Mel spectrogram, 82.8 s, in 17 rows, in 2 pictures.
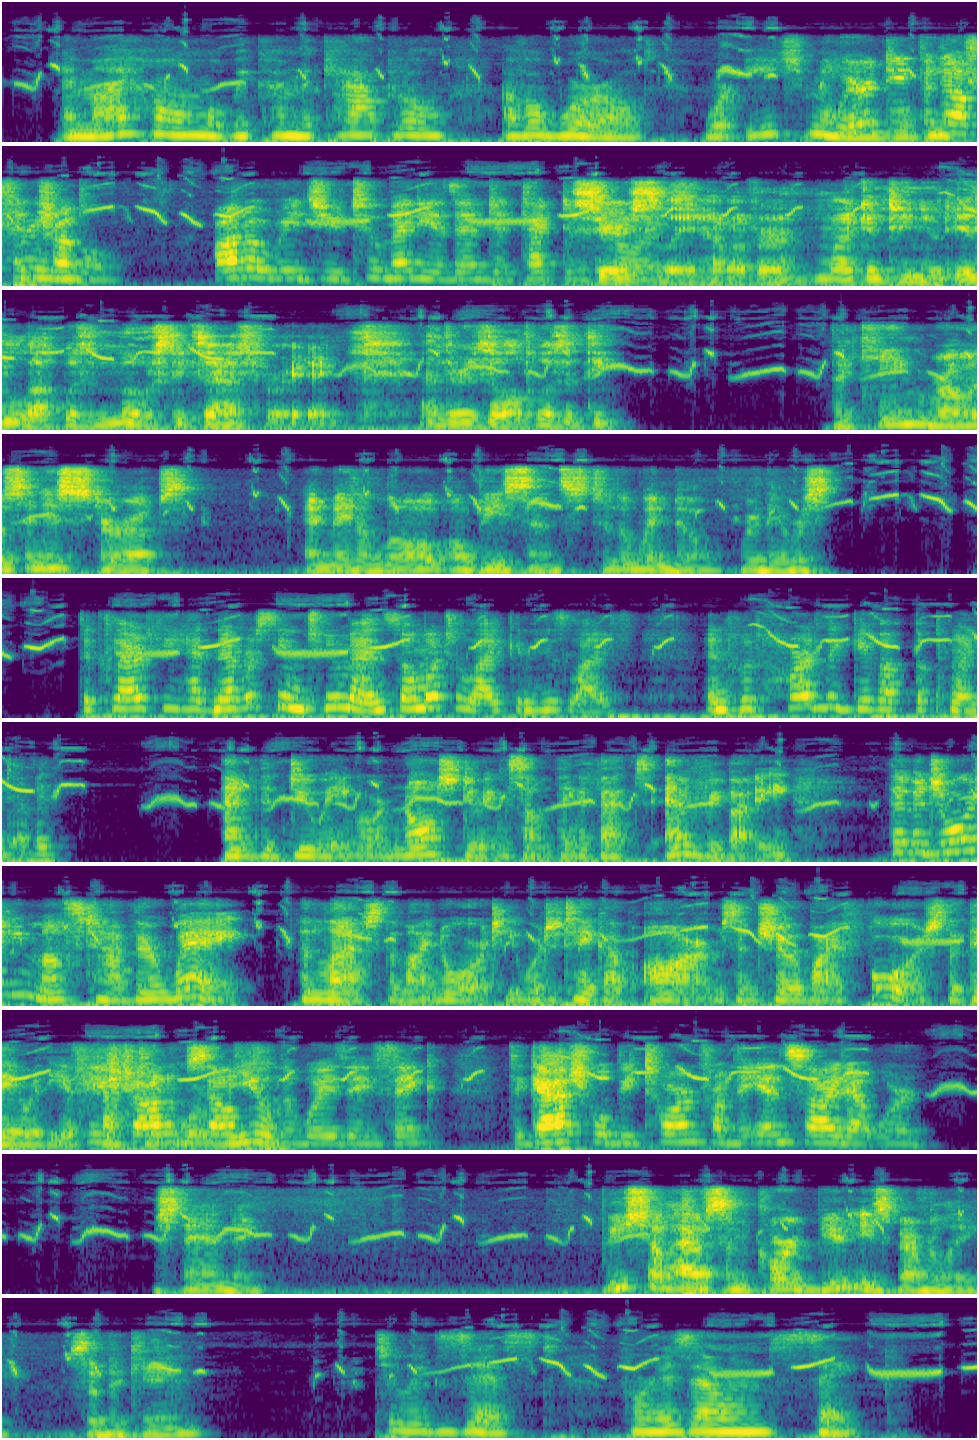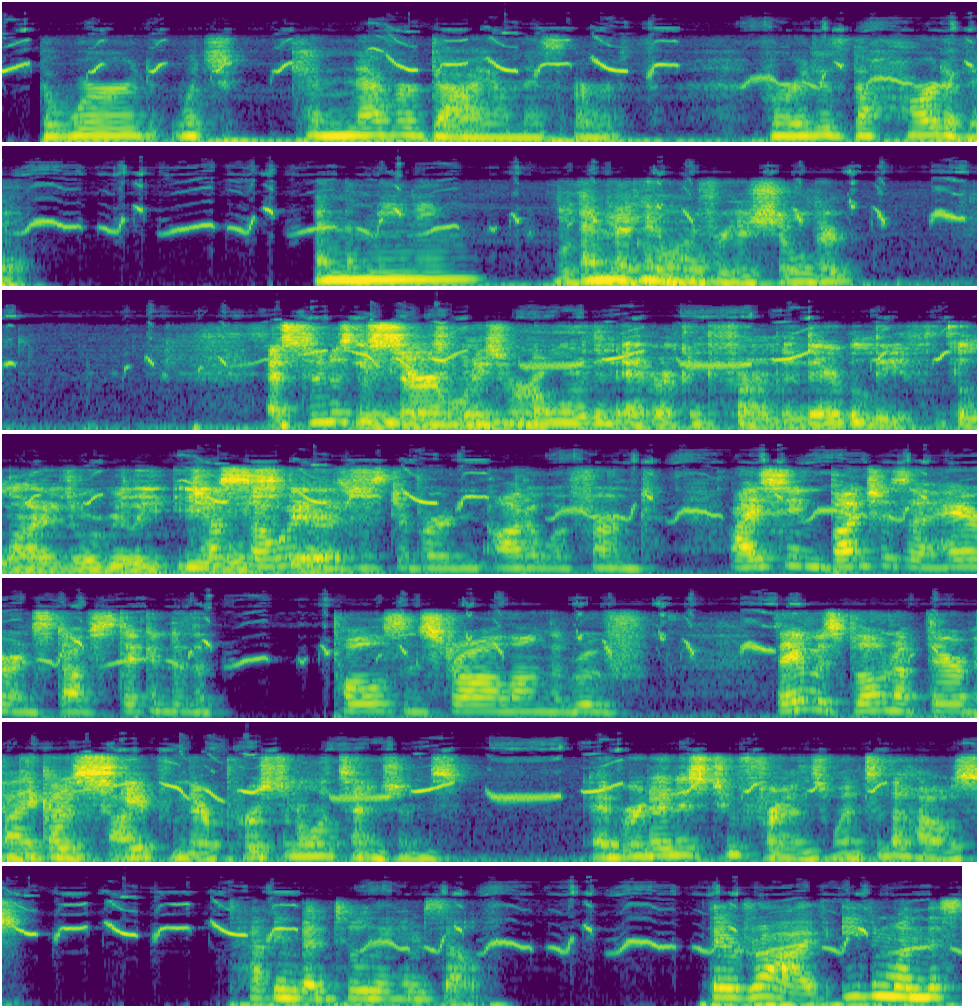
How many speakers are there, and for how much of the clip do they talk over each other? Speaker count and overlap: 6, about 8%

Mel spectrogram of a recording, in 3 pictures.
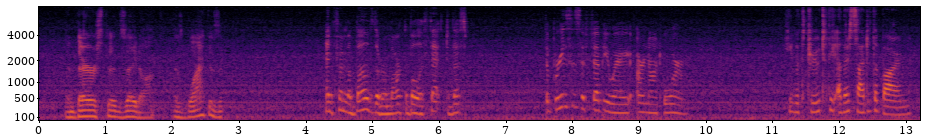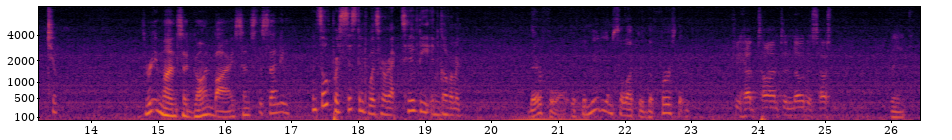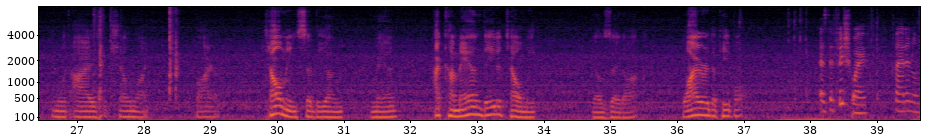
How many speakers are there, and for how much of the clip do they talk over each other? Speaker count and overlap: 8, no overlap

